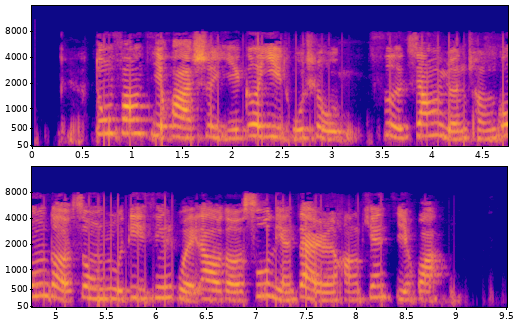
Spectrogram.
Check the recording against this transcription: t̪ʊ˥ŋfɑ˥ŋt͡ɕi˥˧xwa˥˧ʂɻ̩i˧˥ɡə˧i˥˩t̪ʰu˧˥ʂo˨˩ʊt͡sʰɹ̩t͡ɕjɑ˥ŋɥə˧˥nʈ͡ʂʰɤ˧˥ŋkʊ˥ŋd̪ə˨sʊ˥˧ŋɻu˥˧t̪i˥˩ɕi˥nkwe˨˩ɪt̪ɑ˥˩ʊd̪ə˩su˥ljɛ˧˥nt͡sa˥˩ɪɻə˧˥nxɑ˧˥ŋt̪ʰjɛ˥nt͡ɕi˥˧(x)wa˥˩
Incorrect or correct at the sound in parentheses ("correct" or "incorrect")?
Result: correct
